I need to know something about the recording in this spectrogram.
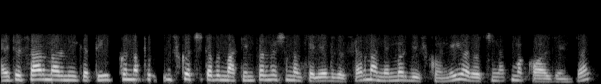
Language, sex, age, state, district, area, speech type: Telugu, male, 18-30, Telangana, Nalgonda, rural, conversation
